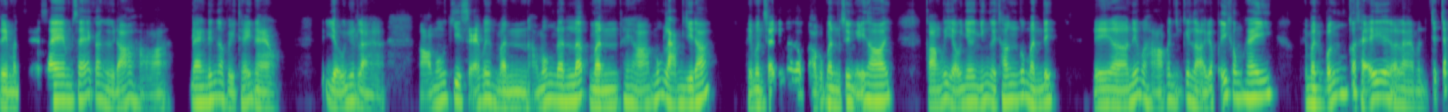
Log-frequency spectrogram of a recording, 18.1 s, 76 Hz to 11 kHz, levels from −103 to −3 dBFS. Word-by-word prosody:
thì 105 -1 +5
mình 95 -1 -2
sẽ - - -19 0.2
xem 135 -1 +7
xét 140 +4 0
cái 140 -1 -2
người 100 -4 -4
đó 105 +8 +1
họ 85 - -7 0.3
đang 120 0 +1
đứng 135 +3 0
ở 150 - -1
vị 95 -8 -4
thế 115 +5 -2
nào? 95 -4 0 0.6
Ví - - -7
dụ 95 - +2
như 125 +5 -1
là 85 - -3 0.4
họ - - -3
muốn 125 +6 -3
chia 140 -2 0
sẻ 125 - +2
với 140 +1 0
mình, 100 -4 -1
họ 95 -1 -9
muốn 130 +5 -2
lên 125 -1 +3
lớp 140 -2 +3
mình, 105 0 +3
hay 125 - -3
họ 110 -1 -1
muốn 150 +6 -4
làm 115 -4 +3
gì 115 0 +3
đó, 130 +3 +3 0.5
thì - - -1
mình 105 -1 0
sẽ 115 - +2
đứng - - -14
ở 175 - -5
góc 165 - -1
độ - - -4
của - - -6
mình 115 -4 +1
suy 125 +3 +1
nghĩ 135 - 0
thôi. 130 +2 +4 0.4
Còn 105 +1 +1
ví 140 - -1
dụ 105 - +1
như 125 +3 +2
những 120 +2 -2
người 110 -5 -1
thân 130 +4 -1
của 155 - 0
mình 115 -6 0
đi, 130 +3 +1 0.5
thì, 110 +2 +2
ờ, 105 -1 +3
nếu 145 +6 0
mà 145 -4 -3
họ 95 -3 -3
có 135 - -5
những 130 - -8
cái 140 - -2
lời - - +1
góp 110 - -2
ý 155 - +2
không 150 -2 -3
hay, 150 +4 +4 0.4
thì 115 - -5
mình 115 -1 +2
vẫn 155 +11 0
có - - +1
thể, 150 +1 +2
ơ, - - -1
gọi 100 - 0
là, 100 -2 -2
mình 100 0 -10
ch - - -6
chấp - - 0
115 Hz, 270 wpm, -27 LUFS, 105-135 Hz, 0.6 s, xem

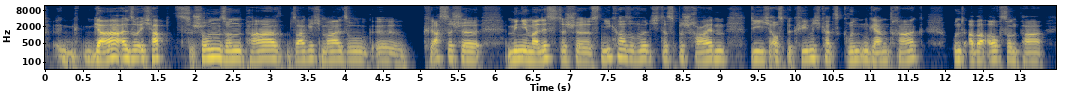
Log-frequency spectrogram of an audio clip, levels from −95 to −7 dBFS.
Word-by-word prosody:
Äh, 135 - -11
g 120 -4 -7
g 130 - -3
ja, 155 +7 +10
also 140 -1 +4
ich 135 0 -1
habe 150 +1 +6
s - - -11
schon 150 +2 +2
so 130 -1 -1
'n 135 0 +2
paar, 135 +2 +3
sage 125 +2 0
ich 135 +1 -11
mal 130 +1 +1
so, 125 -1 -6
äh, 115 -6 -7 0.2
klassische 135 -3 -1 0.3
minimalistische 130 -1 +2
Sneaker, 140 +6 -3
so 135 -2 -7
würde 135 0 -2
ich - - -9
das 135 0 -8
beschreiben, 130 0 -1 0.3
die 125 0 0
ich 125 - -5
aus 130 -1 -3
Bequemlichkeitsgründen 130 0 -4
gern 120 0 0
trage. 125 +4 -3 0.4
Und 130 -1 -4
aber 120 0 +3
auch 130 0 +2
so 125 - -8
'n 120 -1 -7
paar 115 -2 -3
130 Hz, 165 wpm, -22 LUFS, 125-135 Hz, 0.4 s, ja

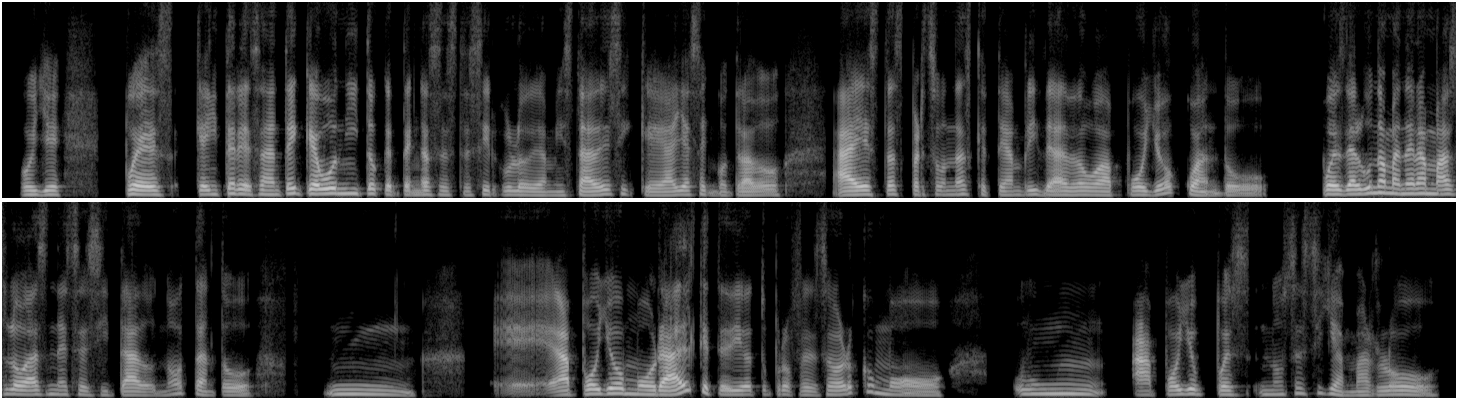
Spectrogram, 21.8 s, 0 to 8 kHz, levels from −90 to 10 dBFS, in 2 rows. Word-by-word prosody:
Oye, 160 0 -1 0.4
pues, 165 -3 +6
qué 170 - +1
interesante 170 0 +1
y 210 - -1
qué 185 0 +7
bonito 200 -1 +3
que - - 0
tengas 160 - -3
este 150 -1 -10
círculo 155 -1 -4
de 140 -1 -2
amistades 140 +5 0
y 180 - -9
que 135 -3 -4
hayas 160 +4 -1
encontrado 75 - -2 0.4
a 150 +1 +8
estas 170 +1 +2
personas 160 +1 -4
que - - -10
te 150 - -6
han 150 +1 -4
brindado 155 -2 0
apoyo 145 +2 -1
cuando, 70 +1 -3 0.4
pues, 175 -1 +5
de 180 - +6
alguna 220 +6 +5
manera 200 0 +4
más 180 -1 +3
lo 175 -2 +3
has 165 +1 +1
necesitado, 150 -5 -3
¿no? 185 +6 -9
Tanto, 140 - -5 0.5
mm, 175 -6 -6 0.6
eh, - - -8
apoyo 185 +6 +4
moral 170 - +5
que - - -2
te - - -5
dio 165 0 -1
tu 170 - -17
profesor, 160 - -5
como 70 - -6 0.5
un 190 0 -5 0.2
apoyo, 170 +4 0
pues, 160 -1 -5
no 165 +1 -11
sé 210 +4 -11
si 200 +4 -15
llamarlo 155 - -4
165 Hz, 145 wpm, -25 LUFS, 150-180 Hz, 0.6 s, a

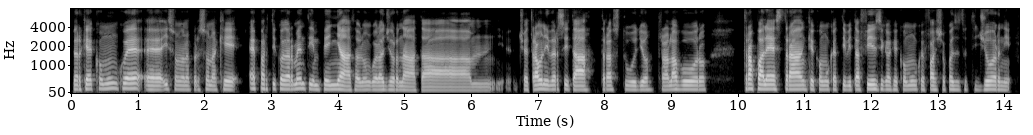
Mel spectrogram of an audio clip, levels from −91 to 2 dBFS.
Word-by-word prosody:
perché, 155 +1 +1
comunque, 180 +1 +2
ehm, 140 -1 +2
io 160 - -2
sono 150 -2 -6
una 140 0 -2
persona 140 0 -5
che 140 0 -1
è 180 0 0
particolarmente 165 0 -1
impegnata 150 -3 +2
lungo 135 +1 -3
la 135 0 +1
giornata, 120 -3 0
mhmm, 115 0 -9 0.4
cioè, 140 - -4
tra 150 +3 +3
università, 150 -3 +1
tra 140 +1 -1
studio, 140 -1 -5
tra 135 0 -2
lavoro, 145 0 0 0.5
tra 170 0 +4
palestra, 155 -2 +4
anche 150 0 +3
comunque 145 0 -3
attività 145 0 -2
fisica, 150 0 0
che 140 0 -4
comunque 145 0 -5
fascio 140 0 -3
quasi 140 -1 -4
tutti 140 +1 -18
i - - -15
giorni, 140 -1 -1
145 Hz, 150 wpm, -22 LUFS, 135-155 Hz, 0.5 s, tra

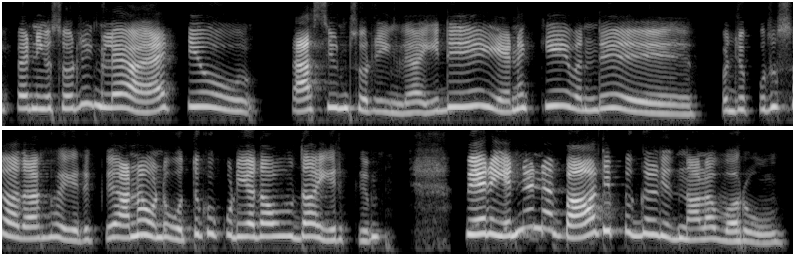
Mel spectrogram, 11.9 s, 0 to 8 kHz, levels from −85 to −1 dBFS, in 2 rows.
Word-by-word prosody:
இப்ப 300 +1 -4
நீங்க 295 0 0
சொல்றீங்கல்ல! 330 +1 -2 0.3
ஆக்டிவ், 345 +2 -4 0.6
ஃபேசீவ்ன்னு 310 +5 +1
சொல்றீங்கல்ல. 235 -5 -6 0.2
இது 335 +7 -1 0.4
எனக்கே 315 +7 -2 0.2
வந்து 275 +3 -5 0.9
கொஞ்சம் 260 +1 -7
புதுசாதாங்க 290 -3 -1 0.2
இருக்கு. 235 +3 -9
ஆனா 310 +5 +2
ஒண்ணு, 290 -2 -3
ஒத்துக்க 350 +10 -5
கூடியதாவும்தான் 305 -2 +1
இருக்கு. 230 -2 -9 0.8
வேற 365 +1 +10 0.2
என்னென்ன 470 +6 0
பாதிப்புகள் 360 +1 +3
இதனால 255 -1 -2
வரும்? 200 -4 -4
300 Hz, 110 wpm, -22 LUFS, 260-340 Hz, 0.9 s, வேற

